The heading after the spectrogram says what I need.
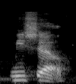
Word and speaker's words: Michel: um i i've known michael for since when did i do it huh michelle i was saying it wrong too all right did i say michael i'm sorry i always want to say michael i know hi honey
